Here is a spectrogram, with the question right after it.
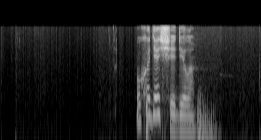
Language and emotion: Russian, neutral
